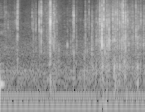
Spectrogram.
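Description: Packaging crinkling and rustling as small plastic sample bags and paper bags are handled: scattered crackles, denser about a second and a half in.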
